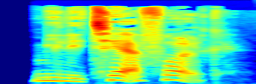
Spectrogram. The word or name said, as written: militærfolk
